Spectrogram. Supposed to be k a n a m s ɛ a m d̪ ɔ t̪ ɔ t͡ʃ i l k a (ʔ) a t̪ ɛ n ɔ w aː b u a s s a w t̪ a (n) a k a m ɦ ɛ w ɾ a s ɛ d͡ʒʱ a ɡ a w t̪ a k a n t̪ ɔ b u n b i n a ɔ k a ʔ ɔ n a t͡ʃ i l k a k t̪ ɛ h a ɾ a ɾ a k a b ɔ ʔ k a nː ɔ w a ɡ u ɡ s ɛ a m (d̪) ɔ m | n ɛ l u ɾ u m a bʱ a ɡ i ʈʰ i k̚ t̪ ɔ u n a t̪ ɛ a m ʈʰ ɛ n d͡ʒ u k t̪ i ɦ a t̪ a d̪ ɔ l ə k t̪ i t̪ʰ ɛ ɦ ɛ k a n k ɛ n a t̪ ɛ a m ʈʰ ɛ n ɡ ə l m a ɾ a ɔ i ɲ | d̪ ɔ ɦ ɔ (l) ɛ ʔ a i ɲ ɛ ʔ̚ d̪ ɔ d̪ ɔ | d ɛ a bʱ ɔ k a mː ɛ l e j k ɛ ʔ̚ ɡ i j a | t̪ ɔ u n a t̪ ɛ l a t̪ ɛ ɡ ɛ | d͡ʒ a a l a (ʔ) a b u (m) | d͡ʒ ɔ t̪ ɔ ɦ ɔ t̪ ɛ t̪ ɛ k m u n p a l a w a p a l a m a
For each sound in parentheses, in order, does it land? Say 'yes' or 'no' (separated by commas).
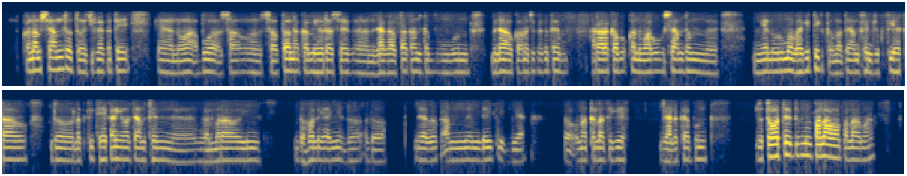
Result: no, yes, yes, yes, no, no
